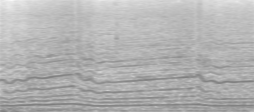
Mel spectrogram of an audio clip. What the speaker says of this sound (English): the engine and the revs sound a lot more hyper, a lot more wild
